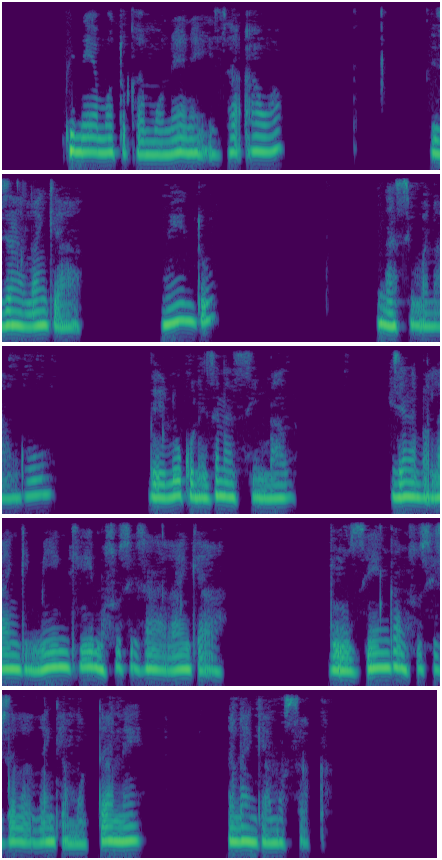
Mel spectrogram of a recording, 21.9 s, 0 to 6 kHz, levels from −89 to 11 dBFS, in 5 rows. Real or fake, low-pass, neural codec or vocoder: real; 5.4 kHz; none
